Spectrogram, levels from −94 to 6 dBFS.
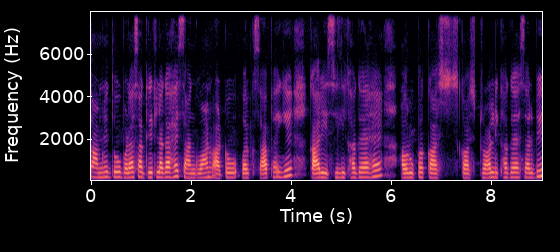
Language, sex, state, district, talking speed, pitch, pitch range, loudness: Hindi, female, Haryana, Charkhi Dadri, 170 wpm, 220 Hz, 210-235 Hz, -20 LUFS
